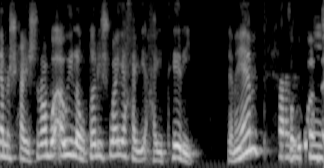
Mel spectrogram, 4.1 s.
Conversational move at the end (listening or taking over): listening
